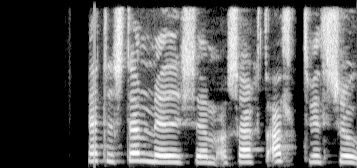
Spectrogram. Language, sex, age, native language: Icelandic, female, 11, Icelandic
